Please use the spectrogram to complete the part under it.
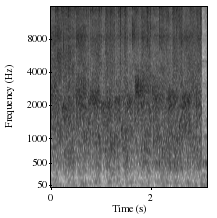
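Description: Students in a classroom clap together for about three seconds, a steady, fairly loud patter that stops abruptly near the end.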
